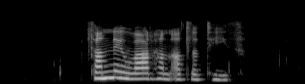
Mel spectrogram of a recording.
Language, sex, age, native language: Icelandic, male, 6, Icelandic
